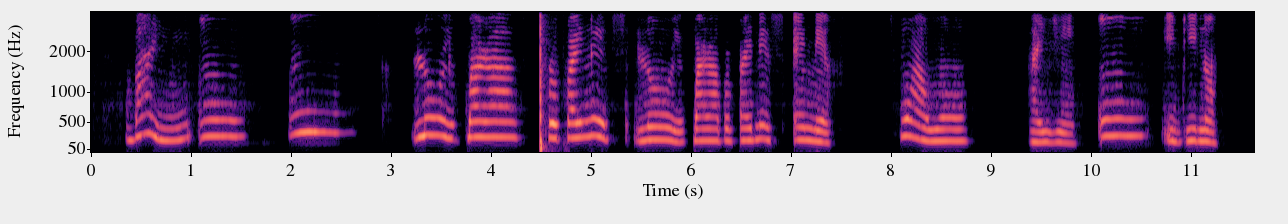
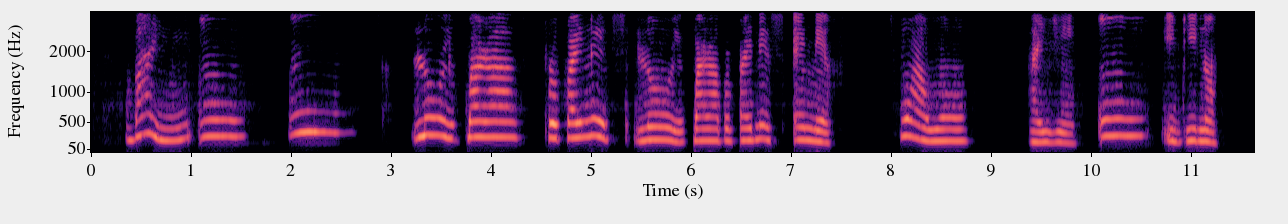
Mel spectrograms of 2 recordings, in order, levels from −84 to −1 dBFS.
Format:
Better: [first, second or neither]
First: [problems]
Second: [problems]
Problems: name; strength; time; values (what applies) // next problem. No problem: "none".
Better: second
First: background sound (Tap); as loud as the speech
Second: none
